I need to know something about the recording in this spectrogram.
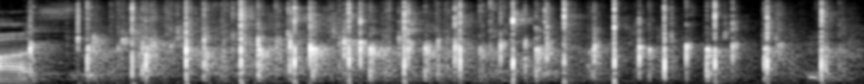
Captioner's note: audience applauding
